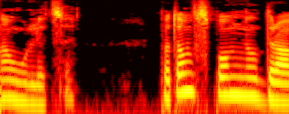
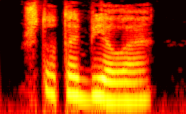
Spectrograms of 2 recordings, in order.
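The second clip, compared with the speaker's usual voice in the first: labored speech, struggling to get words out; 3 dB louder than usual. Kantor answers a voice asking what he sees, speaking with difficulty. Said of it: "с трудом выговорил Кантор".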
